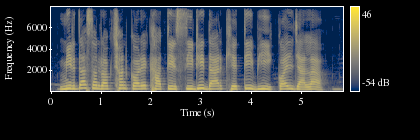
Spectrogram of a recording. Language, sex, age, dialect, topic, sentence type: Bhojpuri, female, 18-24, Northern, agriculture, statement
